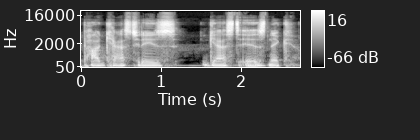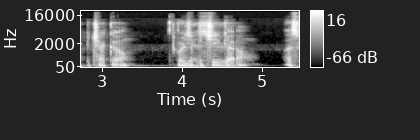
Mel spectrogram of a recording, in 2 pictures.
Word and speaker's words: Pacheco: so okay it's like my name is Pacheco say it right and um and Rhode Island there's so many pachico so it became a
